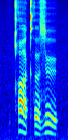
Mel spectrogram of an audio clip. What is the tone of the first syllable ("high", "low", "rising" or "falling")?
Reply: falling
